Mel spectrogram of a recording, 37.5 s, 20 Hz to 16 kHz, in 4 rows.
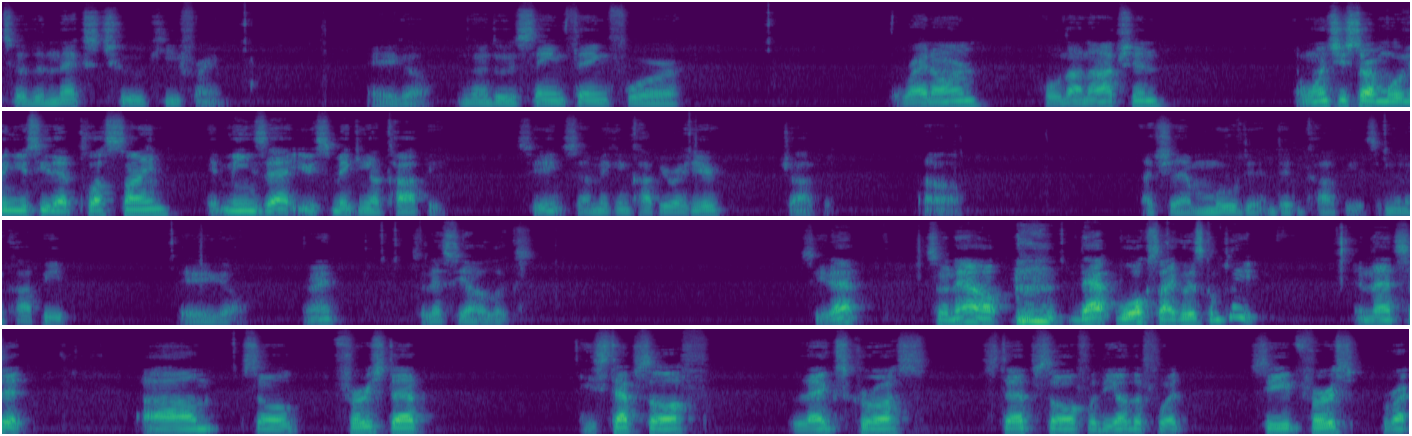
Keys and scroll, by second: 15.8 super+z, 22.0 Return.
